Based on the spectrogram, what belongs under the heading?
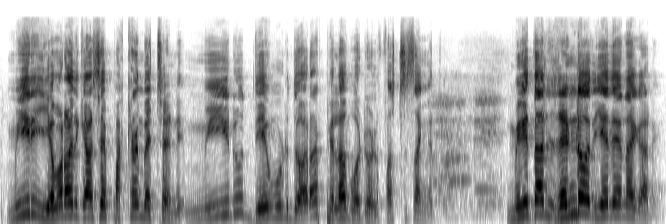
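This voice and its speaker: A man's voice: high-pitched, bright, forceful tone. A man with a Telugu accent preaching a sermon, often putting questions to the congregation and urging them to answer aloud.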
